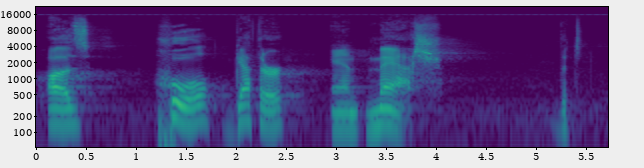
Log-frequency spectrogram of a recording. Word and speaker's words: Mash: who'll get there and mash that mosh would probably be a better pronunciation okay a couple of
